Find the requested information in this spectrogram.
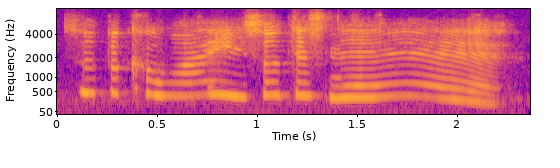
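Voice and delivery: high, slow squeaky kawaii voice; a player hams up a cutesy anime voice; mock anime girl. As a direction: gush like a cartoon schoolgirl. Mock anime cute talk.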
